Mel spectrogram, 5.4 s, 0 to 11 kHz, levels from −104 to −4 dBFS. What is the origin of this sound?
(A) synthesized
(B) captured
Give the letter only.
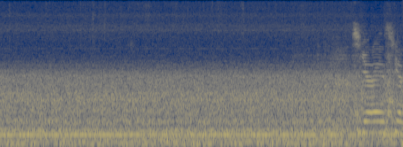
B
